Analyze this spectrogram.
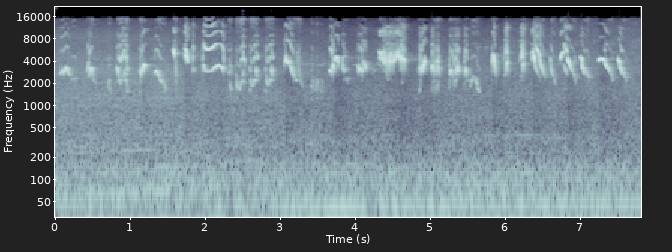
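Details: Oriental magpie-robin heard while being trapped, pouring out a long varied song of rising and falling whistles, twisting warbled notes and crisp chips, steady low-pitched noise throughout.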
